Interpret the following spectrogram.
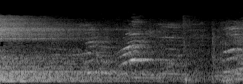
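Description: A child's voice making a couple of short, high, rising sounds about a second in, between fading speech and a lull.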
